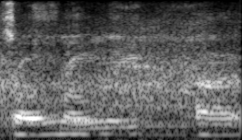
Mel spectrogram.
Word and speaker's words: Crowley: The name, it's not Crowley, it's Crowley.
